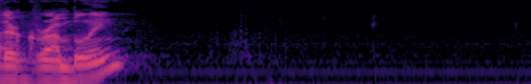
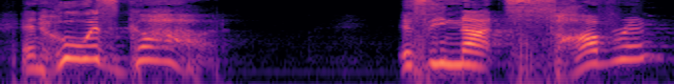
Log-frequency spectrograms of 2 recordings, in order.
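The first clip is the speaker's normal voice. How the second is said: high, building rhetorical questions; preaching; 8 semitones higher, 3 dB louder than usual. Acted. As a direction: preach each question upward.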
